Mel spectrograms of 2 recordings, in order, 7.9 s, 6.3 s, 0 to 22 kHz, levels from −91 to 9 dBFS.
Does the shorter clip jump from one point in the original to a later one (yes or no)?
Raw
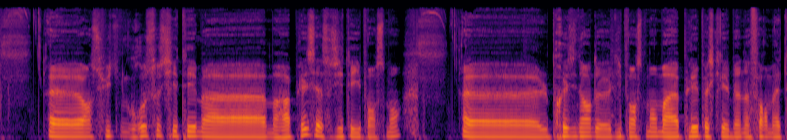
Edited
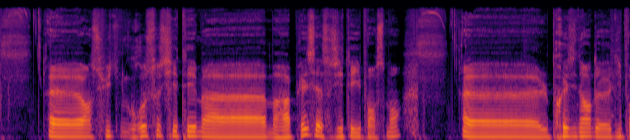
no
